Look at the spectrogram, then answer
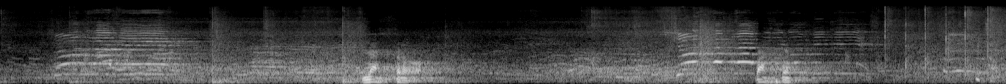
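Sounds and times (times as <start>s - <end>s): basketball bouncing on concrete: 2.1s - 2.4s.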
